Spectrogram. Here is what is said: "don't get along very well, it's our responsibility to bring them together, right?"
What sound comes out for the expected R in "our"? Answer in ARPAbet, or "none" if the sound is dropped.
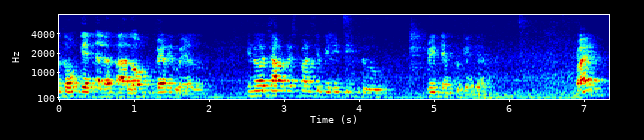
W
